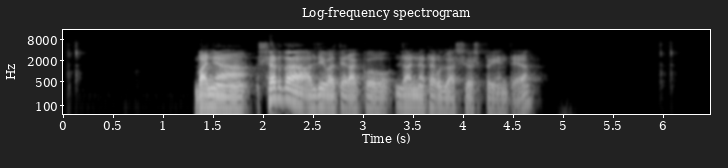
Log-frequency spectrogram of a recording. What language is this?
Basque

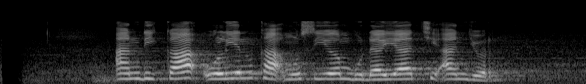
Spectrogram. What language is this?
Sundanese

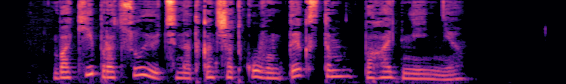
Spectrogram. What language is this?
Belarusian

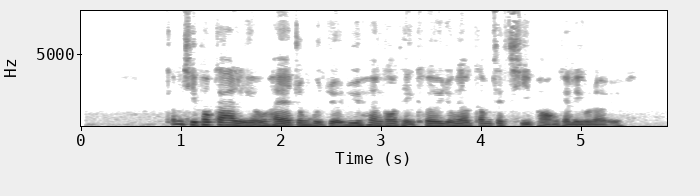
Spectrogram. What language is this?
Cantonese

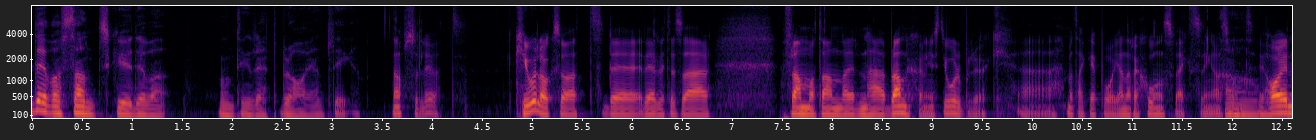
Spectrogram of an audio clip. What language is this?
Swedish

